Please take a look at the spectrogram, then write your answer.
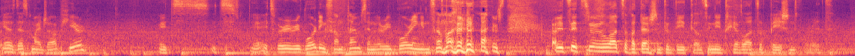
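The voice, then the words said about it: Bosnian-accented English. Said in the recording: “that accent sounds... I'm from former Yugoslavia, in Bosnia, Sarajevo.”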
